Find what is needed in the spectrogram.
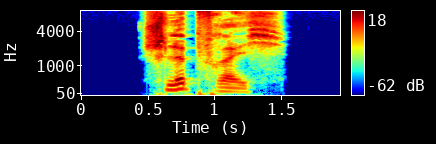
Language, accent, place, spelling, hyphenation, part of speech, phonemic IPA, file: German, Germany, Berlin, schlüpfrig, schlüpf‧rig, adjective, /ˈʃlʏpf.ʁɪç/, De-schlüpfrig.ogg
- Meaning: 1. slippery, slick, greasy, slimy 2. slippery, tricky, unstable, changeable 3. risqué, salacious, scabrous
